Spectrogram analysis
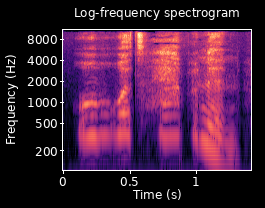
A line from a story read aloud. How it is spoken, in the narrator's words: cried Christopher John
